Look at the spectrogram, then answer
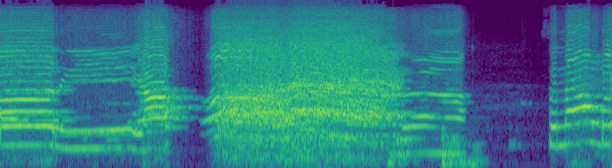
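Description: A classroom of children shouts together in one loud, sustained burst, bracketed by an adult voice speaking before and after.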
